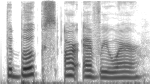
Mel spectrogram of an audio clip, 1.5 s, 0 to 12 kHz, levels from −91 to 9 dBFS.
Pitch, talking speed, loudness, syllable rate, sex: 210 Hz, 160 wpm, -19 LUFS, 7.6 syllables/s, female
